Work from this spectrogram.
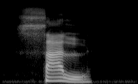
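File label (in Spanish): "SAL", Spanish; ALIMENTOS; AppLenguaje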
